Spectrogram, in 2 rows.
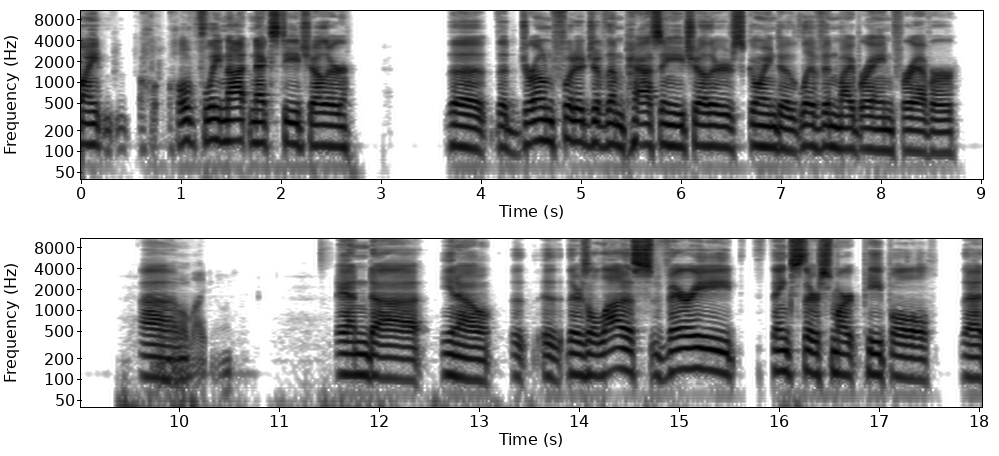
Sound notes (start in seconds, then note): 0.2 keyboard tapping; 10.0 quietly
